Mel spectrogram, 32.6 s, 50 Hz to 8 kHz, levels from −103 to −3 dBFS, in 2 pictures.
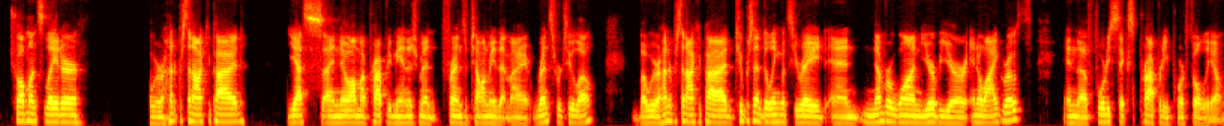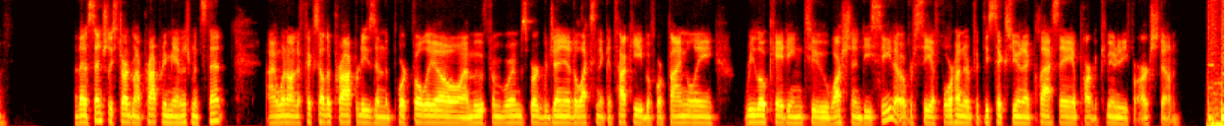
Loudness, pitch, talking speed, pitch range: -28 LUFS, 110 Hz, 155 wpm, 105-120 Hz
